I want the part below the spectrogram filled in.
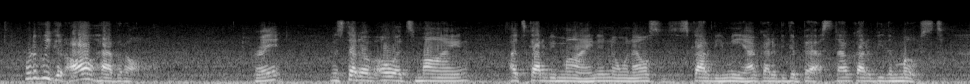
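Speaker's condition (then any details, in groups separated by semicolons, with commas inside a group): No condition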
